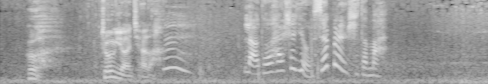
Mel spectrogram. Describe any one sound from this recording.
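A young woman speaks in a light, lively voice.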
